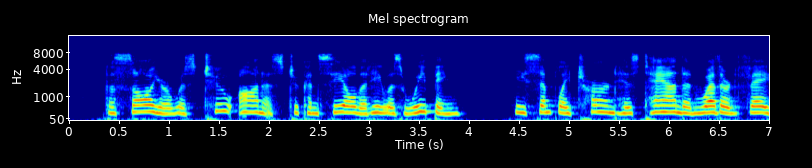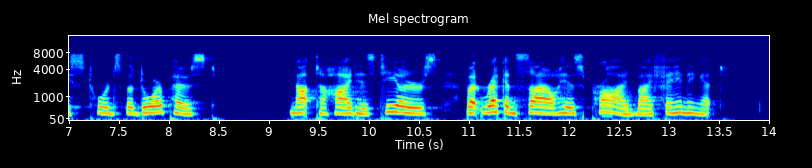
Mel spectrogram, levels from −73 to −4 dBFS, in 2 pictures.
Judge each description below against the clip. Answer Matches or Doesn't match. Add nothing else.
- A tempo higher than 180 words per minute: Doesn't match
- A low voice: Doesn't match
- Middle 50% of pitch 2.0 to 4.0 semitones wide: Matches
